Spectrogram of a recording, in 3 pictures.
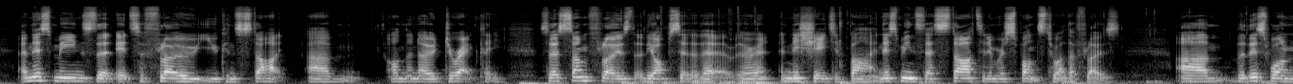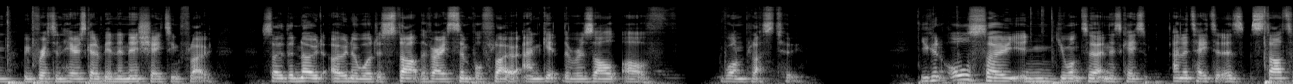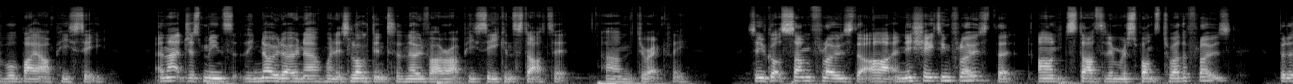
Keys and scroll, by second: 8.5 Return, 25.8 Return.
